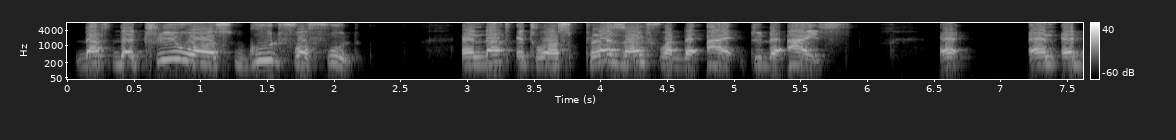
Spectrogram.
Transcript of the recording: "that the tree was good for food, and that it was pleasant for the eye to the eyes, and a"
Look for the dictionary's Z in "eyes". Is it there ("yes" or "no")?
no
